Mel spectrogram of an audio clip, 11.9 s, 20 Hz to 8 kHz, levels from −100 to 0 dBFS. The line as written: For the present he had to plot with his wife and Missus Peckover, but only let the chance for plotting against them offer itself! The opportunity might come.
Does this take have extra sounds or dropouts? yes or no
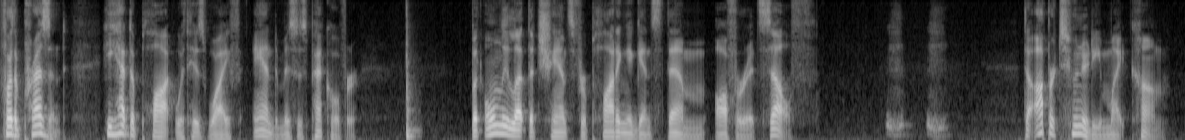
yes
